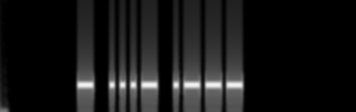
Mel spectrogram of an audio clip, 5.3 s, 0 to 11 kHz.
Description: Morse code, heard as a keyed tone, about 15 wpm, 700 Hz. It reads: TVJ
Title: USA Call Sign Postfixes - 3 Letters 15wpm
